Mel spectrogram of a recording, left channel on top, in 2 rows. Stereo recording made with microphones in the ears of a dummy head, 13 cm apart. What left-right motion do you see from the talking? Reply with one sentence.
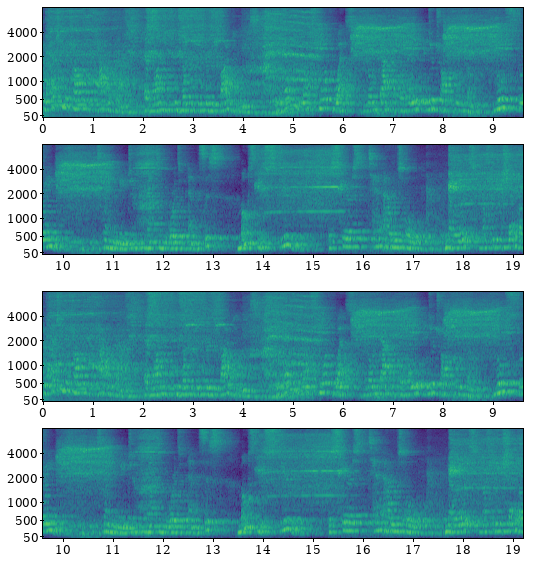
You can hear the talking stay put.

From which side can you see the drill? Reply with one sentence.
In this clip you hear the drill on the left.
